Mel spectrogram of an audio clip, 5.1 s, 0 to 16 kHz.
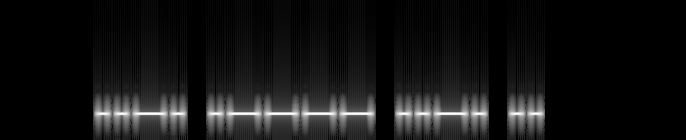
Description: Morse code, heard as a keyed tone, about 17 wpm, 700 Hz. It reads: F1FI
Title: DXCC-100 Call Signs - 4 Characters - 17wpm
